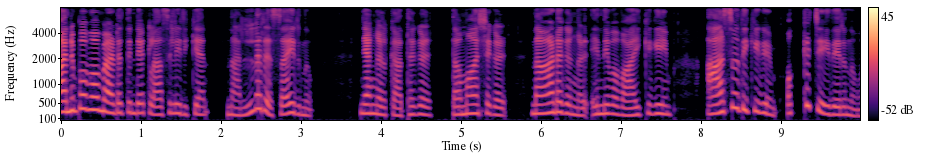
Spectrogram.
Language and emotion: Malayalam, happy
